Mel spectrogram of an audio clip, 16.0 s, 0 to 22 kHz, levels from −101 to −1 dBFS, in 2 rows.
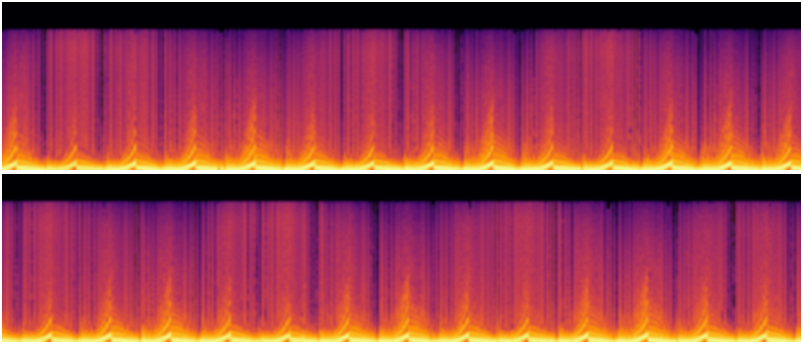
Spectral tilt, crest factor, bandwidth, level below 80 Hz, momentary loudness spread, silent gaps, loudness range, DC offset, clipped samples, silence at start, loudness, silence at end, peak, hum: -8.5 dB/octave; 6 dB; 9 kHz; -6 dBFS; 3 LU; none; 0 LU; 0.5%; under 0.1%; 0 s; -9 LUFS; 0 s; 0 dBFS; none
